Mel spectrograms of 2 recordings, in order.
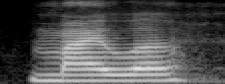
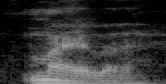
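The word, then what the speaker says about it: Mylah: a h a h and how is that pronounced assistant myla myla it's pronounced like it's all right there we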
